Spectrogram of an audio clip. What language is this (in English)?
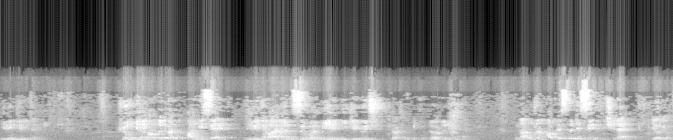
Turkish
